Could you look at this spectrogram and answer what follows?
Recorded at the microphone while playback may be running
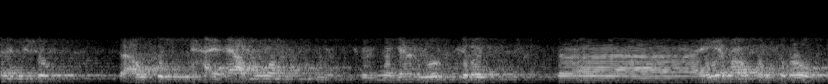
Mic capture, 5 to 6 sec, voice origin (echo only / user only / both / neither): echo only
